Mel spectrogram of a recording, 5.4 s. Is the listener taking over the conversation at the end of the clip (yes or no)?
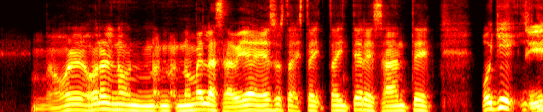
no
